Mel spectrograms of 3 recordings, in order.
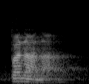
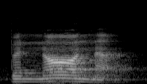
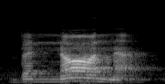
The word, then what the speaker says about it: banana: pronounce this word has banana this is incorrect because I don't stress the second syllable so to fix this I will stress the second syllable really hard banana banana the sad silly but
